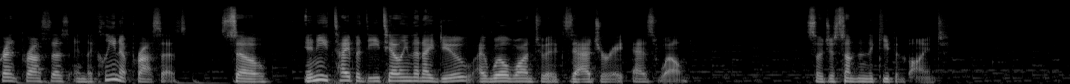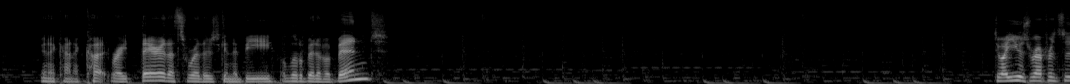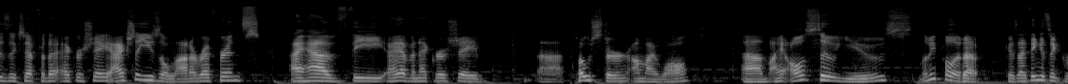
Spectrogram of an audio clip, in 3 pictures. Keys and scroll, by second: 7.8 s, 10.9 s.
